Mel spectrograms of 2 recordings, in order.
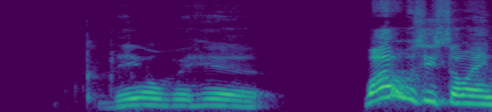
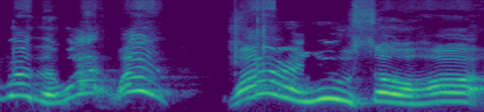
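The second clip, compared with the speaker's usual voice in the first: whiny mock follower; 6 semitones higher, 4 dB louder than usual. Mocking a whining follower.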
